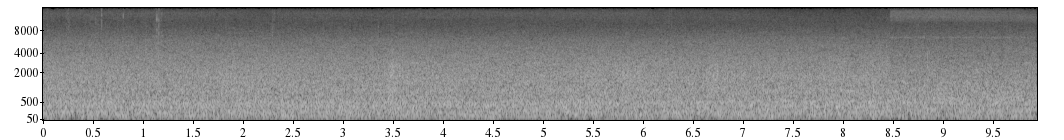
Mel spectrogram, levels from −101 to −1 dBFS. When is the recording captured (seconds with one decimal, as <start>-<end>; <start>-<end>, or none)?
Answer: 0.0-9.9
